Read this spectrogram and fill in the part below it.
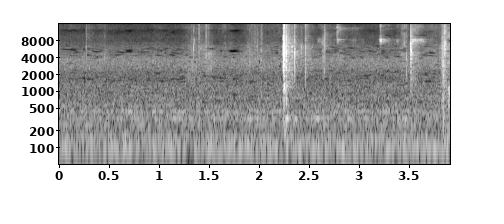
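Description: A leather handbag rustles and knocks as it is handled.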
